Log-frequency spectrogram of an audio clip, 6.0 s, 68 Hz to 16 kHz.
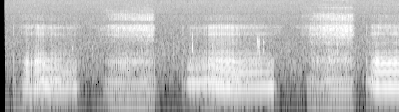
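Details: Ben, a sleeping Staffordshire Bull Terrier, snores with rhythmic, buzzing, tonal snores on both breathing in and out, around 20 breaths a minute; snoring.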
